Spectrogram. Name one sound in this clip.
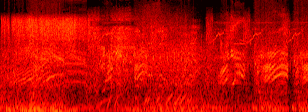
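An energy blast roars loudly.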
